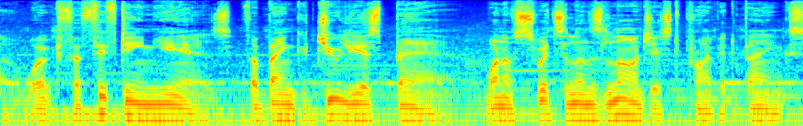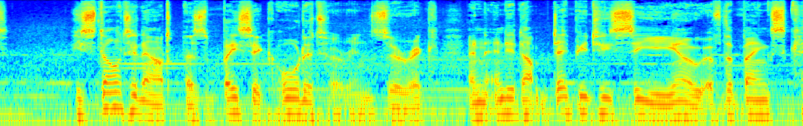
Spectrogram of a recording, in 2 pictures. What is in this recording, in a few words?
documentary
